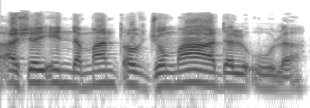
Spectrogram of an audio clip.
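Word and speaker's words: Jumada al-Ula: It is Jumada with the Dhamma Pesh on the Jim. Jumadal Ula. So if the crescent is sighted, that will usher in the month of Jumadal Ula.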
